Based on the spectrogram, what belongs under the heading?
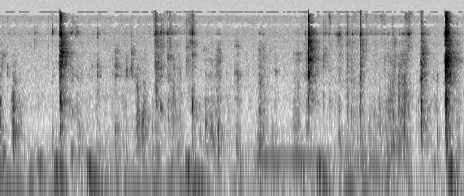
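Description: A person biting and chewing a fried chicken wing dipped in ranch dressing: scattered crisp clicks of the bites and chewing, the sharpest about a second in, near four seconds and just before the end.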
